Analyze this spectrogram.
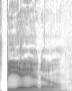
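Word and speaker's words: Baño: Banjo is Bano. You're right, sure. With the Enya. With the asterisk, the Enya on it.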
